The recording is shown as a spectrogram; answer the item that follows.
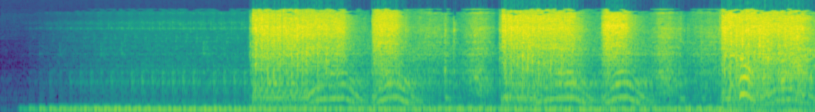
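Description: Construction noise: a steady low machine hum starts just after the beginning, and about two seconds in harsh, irregular power-tool grinding joins it, with a whining pitch that rises and falls over and over.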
